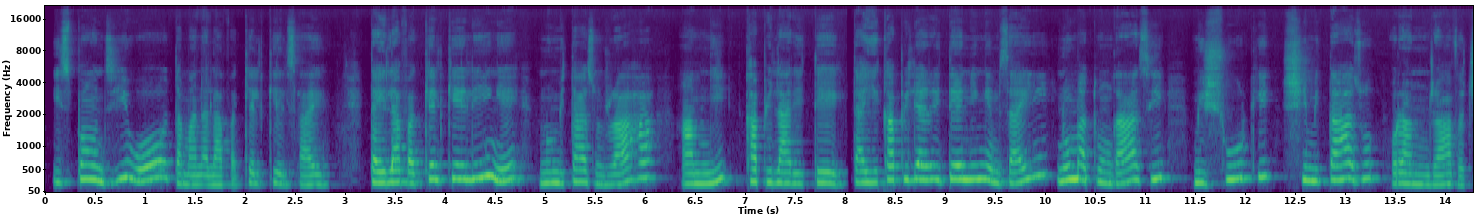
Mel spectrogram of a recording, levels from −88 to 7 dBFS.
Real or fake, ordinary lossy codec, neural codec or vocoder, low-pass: real; none; none; none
